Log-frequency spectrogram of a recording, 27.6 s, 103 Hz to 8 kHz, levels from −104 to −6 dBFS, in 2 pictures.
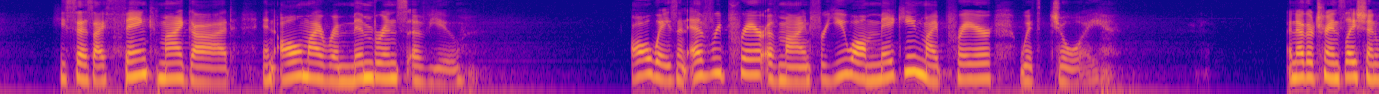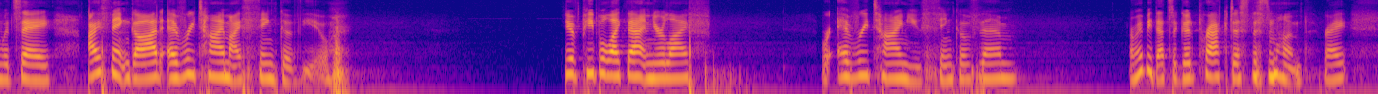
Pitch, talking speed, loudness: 200 Hz, 140 wpm, -31 LUFS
